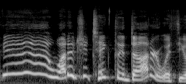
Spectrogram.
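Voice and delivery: high, teasing imitation of the wife; lightly hammed-up wife brushing him off; mock wife. Husband imitating his wife suggesting he take the daughter, high.

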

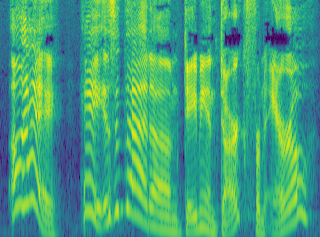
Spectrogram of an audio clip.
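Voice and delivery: high, excited "hey, isn't that" voice; surprised recognition. Retold or imitated. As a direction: spot a familiar face, delighted. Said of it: "the cast is just full of".

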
